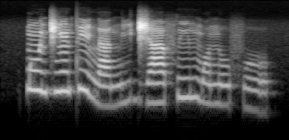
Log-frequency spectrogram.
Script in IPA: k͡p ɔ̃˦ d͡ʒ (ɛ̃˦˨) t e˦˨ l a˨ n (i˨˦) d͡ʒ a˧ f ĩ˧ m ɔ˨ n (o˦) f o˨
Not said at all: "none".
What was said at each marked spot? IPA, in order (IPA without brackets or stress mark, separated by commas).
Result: ɛ̃˦, i˨˦, o˨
